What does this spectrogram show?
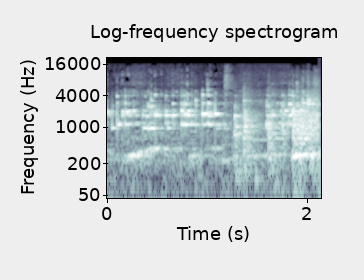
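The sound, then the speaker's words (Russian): Wooden bells ring out in a quick series of knocking strikes, each with a short bright tone that hums briefly before fading, the notes overlapping in an uneven rhythm. “Это деревянные колокола, можно сказать”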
